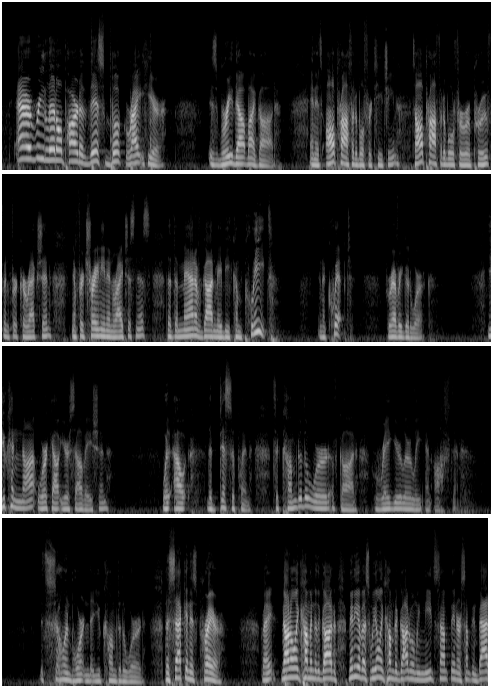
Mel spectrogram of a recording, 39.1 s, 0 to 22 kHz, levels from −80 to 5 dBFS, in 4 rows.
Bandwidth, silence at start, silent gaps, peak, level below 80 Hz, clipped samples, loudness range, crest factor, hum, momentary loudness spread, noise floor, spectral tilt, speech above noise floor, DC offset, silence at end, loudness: 11.5 kHz; 0.3 s; none; -4 dBFS; -50 dBFS; under 0.1%; 11 LU; 22 dB; none; 18 LU; -66 dBFS; -7 dB/octave; 41 dB; under 0.1%; 0 s; -25 LUFS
